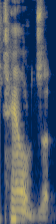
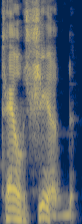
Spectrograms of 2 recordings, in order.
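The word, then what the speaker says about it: Townshend: the name of charles townsend let me spell that one for you t-o-w-n-s-h-e-n-d now it looks like it should be town shin right no it's not it's townsend townsend was prime minister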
